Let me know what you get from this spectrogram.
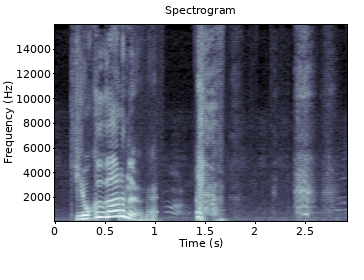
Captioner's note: laughing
